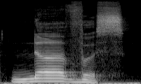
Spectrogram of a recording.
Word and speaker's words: nervous: device to use nervous she uses uh sound again nervous oh at the end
